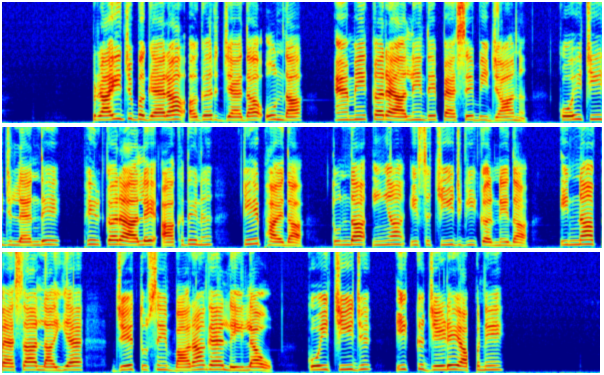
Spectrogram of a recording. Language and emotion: Dogri, neutral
